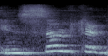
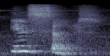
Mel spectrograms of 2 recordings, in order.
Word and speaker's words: insult: his word insert he insulted me but insult is now i will not pardon your insult you understand that insult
